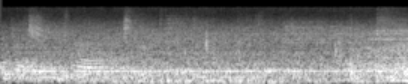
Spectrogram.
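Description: Indoor showroom ambience: a steady hum and rumble of the hall with a faint murmur of visitors' voices.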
